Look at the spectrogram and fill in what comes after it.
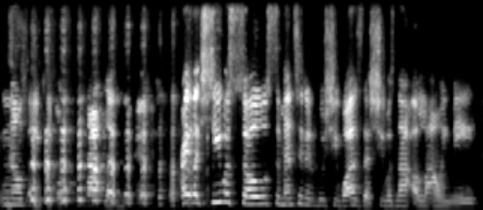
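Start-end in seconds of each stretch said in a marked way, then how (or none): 0.0-2.3 laughing mock brush-off. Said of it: "she had, like, a force field".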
